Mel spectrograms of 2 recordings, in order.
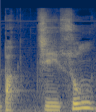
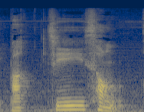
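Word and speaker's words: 박지성: Seperti bukan Park Ji-sung tapi Park Ji-song.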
